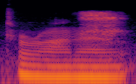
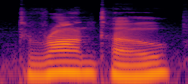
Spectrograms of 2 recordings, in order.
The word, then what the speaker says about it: Toronto: like fly to like Toronto Toronto or Toronto is it really with the silent T yeah no is it really the touristy way of saying Toronto well that's the Filipino way to say Toronto we don't say the tea ever care about that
